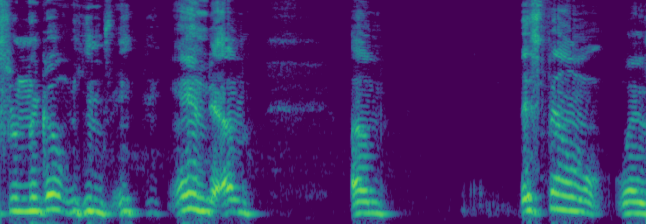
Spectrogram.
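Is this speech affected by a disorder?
Yes: cerebral palsy; able to speak.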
